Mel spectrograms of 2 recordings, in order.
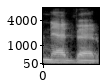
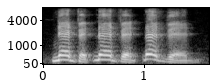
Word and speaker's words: Nedved: By the way, you got Nedved wrong, and this is a total video game nerd joke, but it's pronounced Nedved, just because the old NHL 97 commentary would always glitch on his name.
